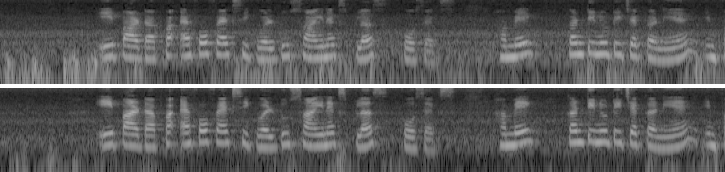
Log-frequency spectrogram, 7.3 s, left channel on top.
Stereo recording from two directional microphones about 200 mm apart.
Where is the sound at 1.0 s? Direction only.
35° right (ahead or behind).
